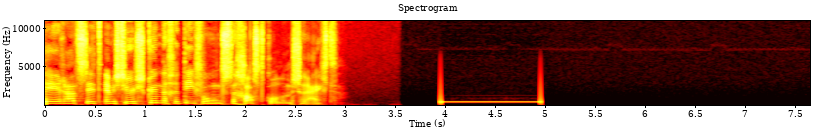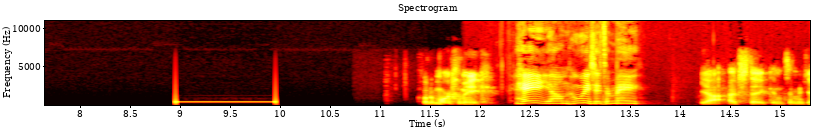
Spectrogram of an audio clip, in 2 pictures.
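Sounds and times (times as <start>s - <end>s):
speech: 0.0s - 3.0s, 11.4s - 15.3s
telephone ringback tone while a call connects: 4.0s - 5.0s, 9.0s - 10.0s.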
